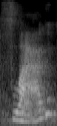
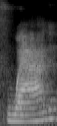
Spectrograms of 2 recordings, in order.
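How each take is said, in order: First: An l sound follows the f. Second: A w sound follows the f. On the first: The speaker calls it right. "the f is a cluster" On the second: The speaker calls it wrong. "changing the L to a W"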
